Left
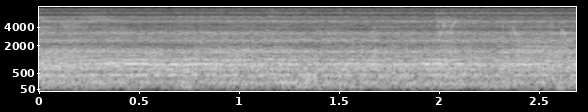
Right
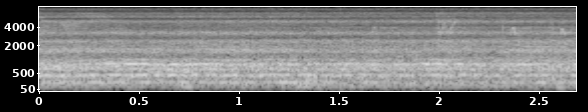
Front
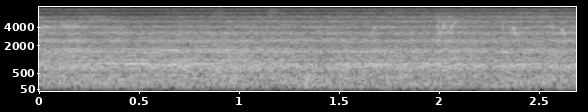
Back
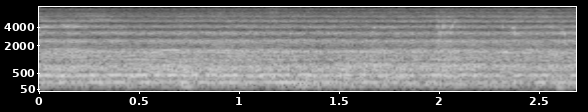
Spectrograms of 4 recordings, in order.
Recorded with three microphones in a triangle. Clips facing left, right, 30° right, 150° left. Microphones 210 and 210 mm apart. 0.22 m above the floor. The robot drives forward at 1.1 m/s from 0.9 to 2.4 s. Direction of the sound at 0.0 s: 170° right.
